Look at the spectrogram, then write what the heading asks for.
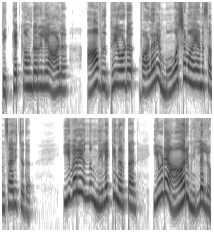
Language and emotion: Malayalam, disgusted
